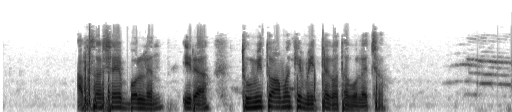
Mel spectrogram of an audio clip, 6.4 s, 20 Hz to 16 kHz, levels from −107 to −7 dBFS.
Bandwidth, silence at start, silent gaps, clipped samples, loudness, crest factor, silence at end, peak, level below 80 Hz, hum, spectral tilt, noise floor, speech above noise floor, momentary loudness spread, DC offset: 7.2 kHz; 0.95 s; none; under 0.1%; -16 LUFS; 16 dB; 0.25 s; 0 dBFS; -36 dBFS; none; -8.5 dB/octave; -77 dBFS; 62 dB; 9 LU; under 0.1%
